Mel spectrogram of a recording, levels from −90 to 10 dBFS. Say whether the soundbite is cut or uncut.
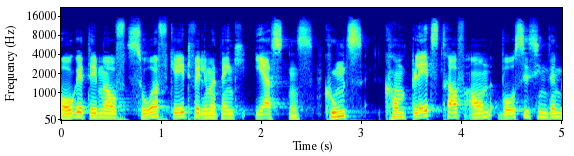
cut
